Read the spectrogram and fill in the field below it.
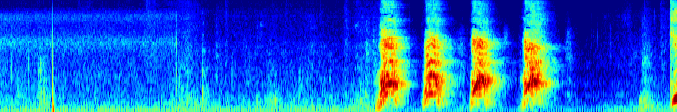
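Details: Corgi puppy playing with a cow hoof, giving four short yappy barks in a quick run after a few quiet seconds, then one more bark at the end.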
